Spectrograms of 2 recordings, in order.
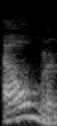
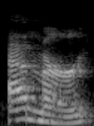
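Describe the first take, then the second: First: The name is said with an L sound. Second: The name is said without an L sound. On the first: The speaker calls it wrong. "It's not Elmer" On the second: The speaker calls it right. "There's no L in it"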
